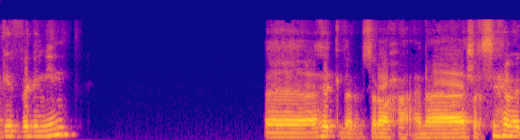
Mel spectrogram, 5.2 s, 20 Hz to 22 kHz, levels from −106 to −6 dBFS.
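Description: A speech recording with DAB burbling from 4.38 to 4.83 s, heard as a short stretch of burbling over the voice. Weak reception let bit errors, a bit error rate of around 0.2 percent, slip past error correction into the MP2 data, corrupting samples so individual sub-bands carry short blips of noise. A spectrogram would show scattered rectangular blocks flaring and vanishing in separate frequency bands across that half-second, while the waveform shows an irregular, lumpy envelope.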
